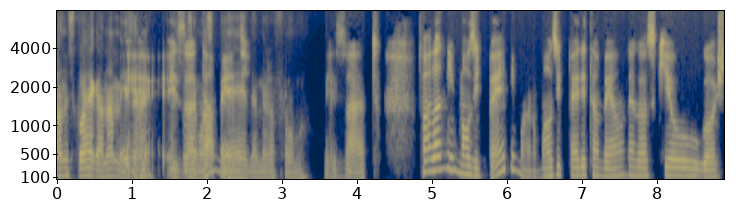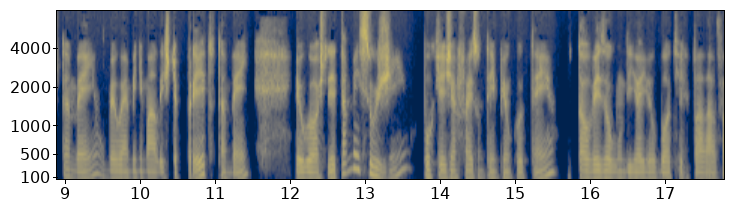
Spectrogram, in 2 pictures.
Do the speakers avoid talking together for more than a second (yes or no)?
no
